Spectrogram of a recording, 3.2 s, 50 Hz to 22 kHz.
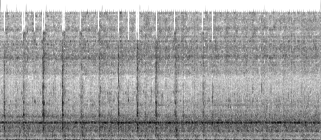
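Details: TVS Ntorq 125 BS6 scooter at idle with CVT case open: fast uneven light slapping, two or three a second, over the idle hum as the loose drive belt moves in and out; belt slap from worn variator rollers.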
